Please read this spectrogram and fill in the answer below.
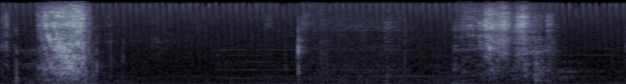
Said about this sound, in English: now I'm going to hand tear this because this needs to be wobbly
